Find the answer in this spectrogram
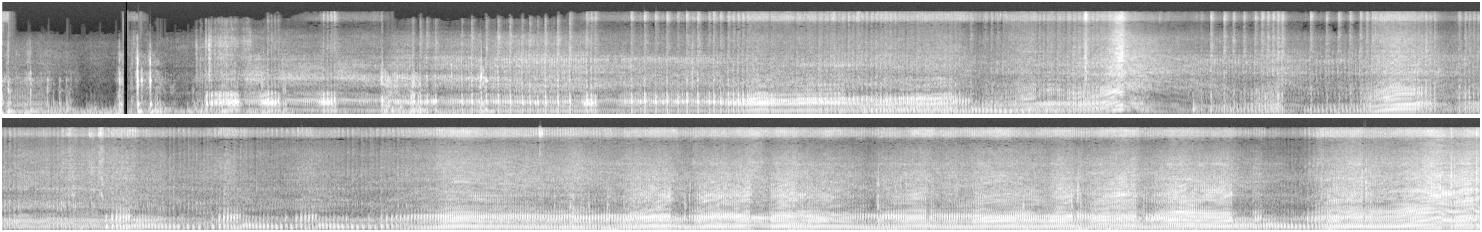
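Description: Dirt bike engine running and revving in bursts, with clattering and scraping. The revs rise and fall sharply around the middle, then hold higher and steadier in the second half and climb again near the end.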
